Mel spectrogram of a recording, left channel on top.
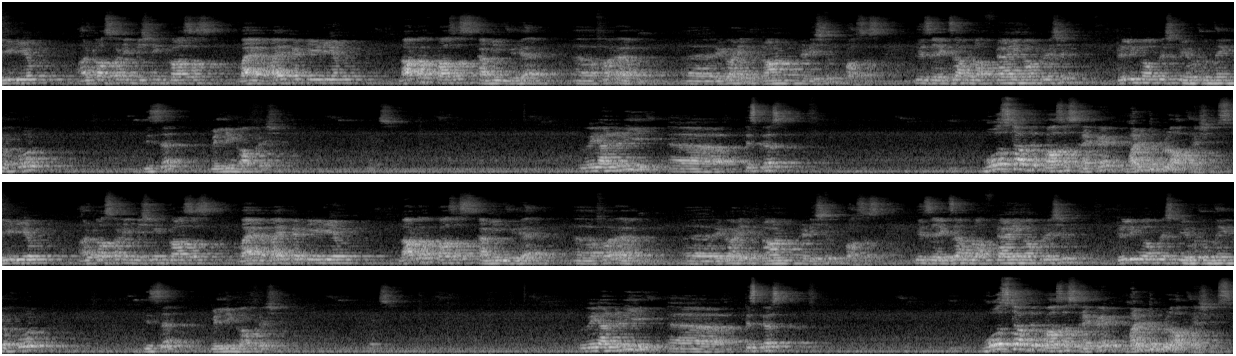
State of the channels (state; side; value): normal; both; correlation 0.18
